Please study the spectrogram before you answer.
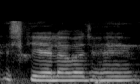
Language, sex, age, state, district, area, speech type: Hindi, male, 18-30, Bihar, Madhepura, rural, spontaneous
